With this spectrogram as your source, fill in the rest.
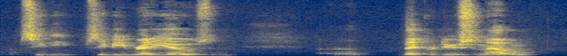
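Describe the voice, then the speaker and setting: The voice belongs to a man. He speaks with a Southern US accent. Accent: southern drawl. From Florida. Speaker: country singer-songwriter. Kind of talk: casual interview.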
